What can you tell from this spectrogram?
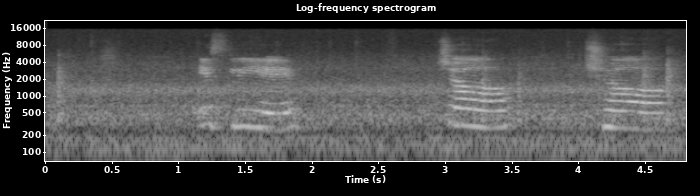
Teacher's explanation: व्यंजन च वर्ग के बोलने में सांस कुछ घर्षण के साथ निकलती है, घर्षण के साथ निकलती है। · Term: स्पष्ट संघर्षी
